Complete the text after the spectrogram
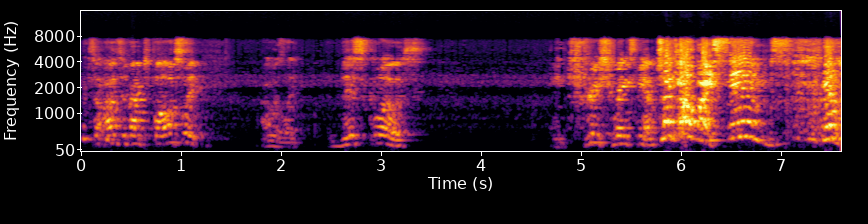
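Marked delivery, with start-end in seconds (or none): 5.8-7.1 slow, high, loud mock shout; hammed-up blaring announcement; imitated excited yell. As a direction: imitate waking a friend with big news. Friend suddenly waking the teller.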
